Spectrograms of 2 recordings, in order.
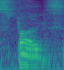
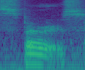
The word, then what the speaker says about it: Spurs: Yeah, it's not Spuds. It's Spurs.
